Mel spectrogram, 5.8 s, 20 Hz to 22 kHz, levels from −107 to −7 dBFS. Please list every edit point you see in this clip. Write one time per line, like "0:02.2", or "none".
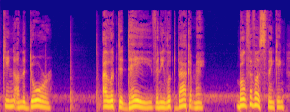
none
